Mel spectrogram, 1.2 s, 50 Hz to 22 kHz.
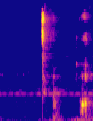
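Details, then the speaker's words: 2007 Jeep Liberty 3.7L with P0456 small EVAP leak code; EVAP purge solenoid still plugged in, commanded on by scan tool bi-directional control at 50% duty cycle during a smoke test. Sharp light clicks about twice a second, quiet bay. Solenoid working normally. "this purge solenoid is working it's turning on it's still plugged in so this is the bi-directional control"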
